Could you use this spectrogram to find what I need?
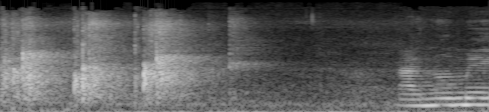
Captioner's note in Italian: Applauso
